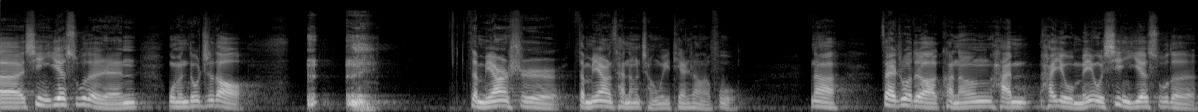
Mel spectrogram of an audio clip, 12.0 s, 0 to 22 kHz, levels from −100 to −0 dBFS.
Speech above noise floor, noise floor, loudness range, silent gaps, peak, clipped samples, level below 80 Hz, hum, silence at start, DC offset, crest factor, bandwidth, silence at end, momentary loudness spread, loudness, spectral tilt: 44 dB; -75 dBFS; 4 LU; none; -14 dBFS; under 0.1%; -64 dBFS; none; 0 s; under 0.1%; 20 dB; 12 kHz; 0 s; 11 LU; -32 LUFS; -6.5 dB/octave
